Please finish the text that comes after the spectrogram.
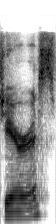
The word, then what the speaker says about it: Jairus: mentioned my name is jairus pronounced just like paris but with the j and my last name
